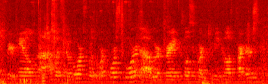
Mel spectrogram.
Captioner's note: faintly speaking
